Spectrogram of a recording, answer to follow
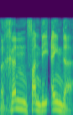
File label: "FIRST BLOOD", Africaan, Speech; Worms Armageddon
